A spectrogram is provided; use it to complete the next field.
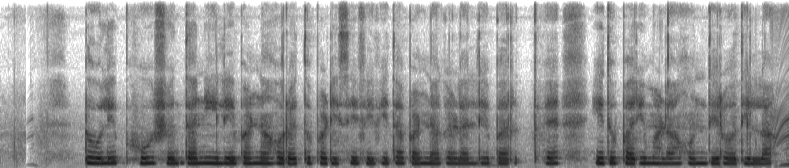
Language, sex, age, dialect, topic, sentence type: Kannada, male, 18-24, Mysore Kannada, agriculture, statement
